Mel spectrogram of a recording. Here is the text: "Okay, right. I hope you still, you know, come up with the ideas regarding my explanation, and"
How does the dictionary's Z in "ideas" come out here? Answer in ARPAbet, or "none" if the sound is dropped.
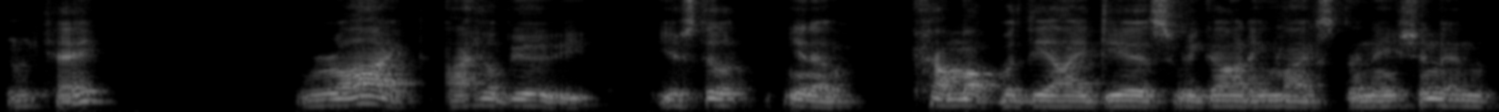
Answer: Z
